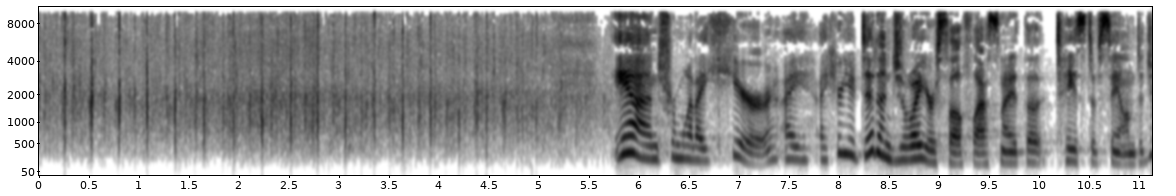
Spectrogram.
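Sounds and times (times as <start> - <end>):
rally audience applause: 0.0 - 5.7
speech: 5.8 - 11.1.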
